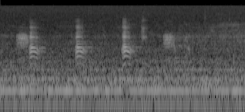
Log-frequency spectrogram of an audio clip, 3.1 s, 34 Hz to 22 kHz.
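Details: Egyptian goose calling, recorded on a live wildlife stream on 17 October 2022. Several hoarse, harmonic calls are spaced about half a second apart over a steady low hum, with a few brief higher bird notes between them.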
